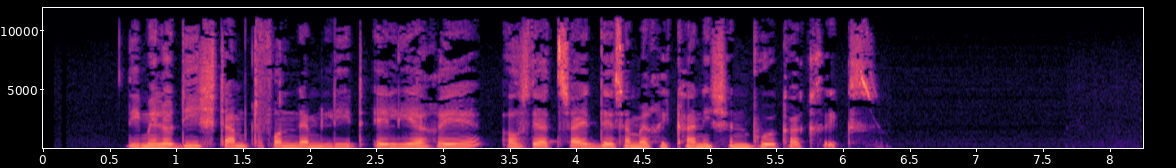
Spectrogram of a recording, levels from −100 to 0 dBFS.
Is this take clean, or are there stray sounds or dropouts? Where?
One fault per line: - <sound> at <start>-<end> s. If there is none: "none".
none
